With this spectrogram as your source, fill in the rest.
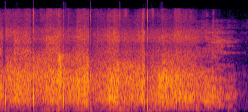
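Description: Students in a classroom applaud a classmate who has just finished presenting, a brief burst of lively clapping from a small group that fades out at the end.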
